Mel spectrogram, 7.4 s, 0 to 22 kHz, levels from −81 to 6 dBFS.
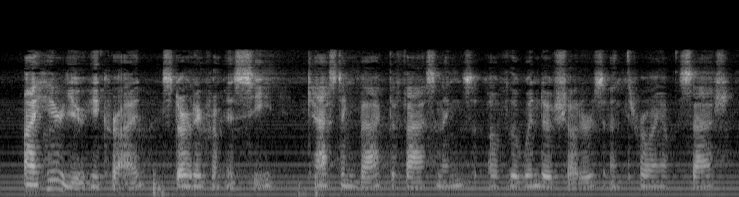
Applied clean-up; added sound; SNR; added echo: none; none; none; reverberation time 1.9 s.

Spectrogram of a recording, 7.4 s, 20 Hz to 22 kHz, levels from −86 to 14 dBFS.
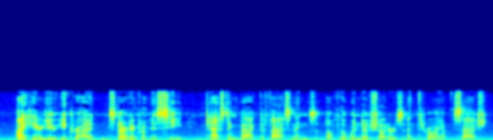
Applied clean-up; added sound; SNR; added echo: none; none; none; none.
